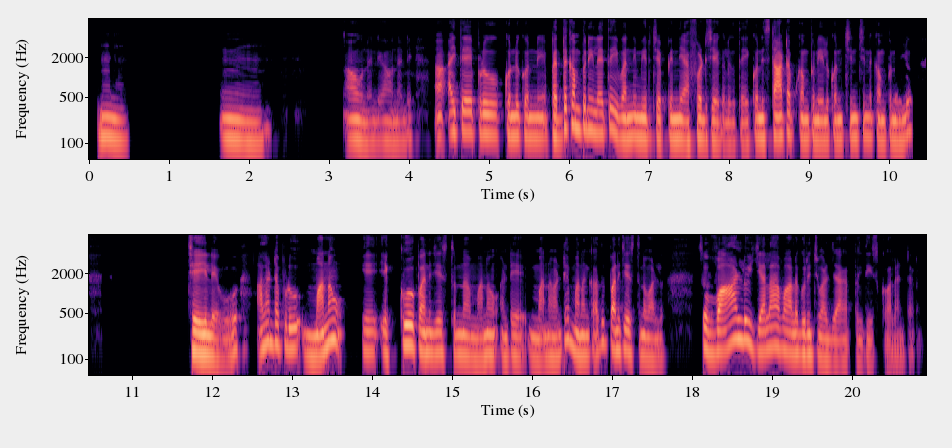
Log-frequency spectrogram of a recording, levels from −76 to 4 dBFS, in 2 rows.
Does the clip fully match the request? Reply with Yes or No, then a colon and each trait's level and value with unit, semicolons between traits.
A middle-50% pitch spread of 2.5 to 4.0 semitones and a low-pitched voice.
Yes: average, 3.1 semitones; low, 120 Hz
